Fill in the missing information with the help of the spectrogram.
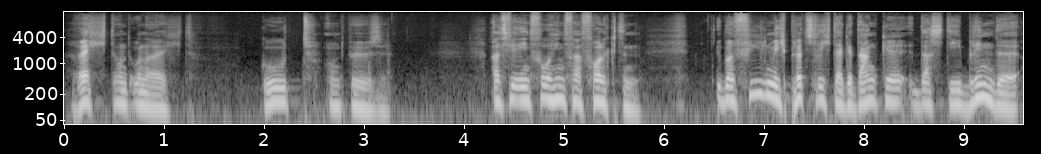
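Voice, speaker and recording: Ein Schauspieler spielt in einem Hörspiel einen leidenschaftlichen Detektiv, der mal drängend ruft, mal leise grübelt. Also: male voice, mid-range voice, dry recording. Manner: fervent, declamatory, shifting to hushed musing. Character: intense male detective, brooding philosopher. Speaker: detective narrator. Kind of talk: radio play acting.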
